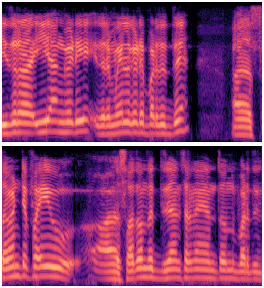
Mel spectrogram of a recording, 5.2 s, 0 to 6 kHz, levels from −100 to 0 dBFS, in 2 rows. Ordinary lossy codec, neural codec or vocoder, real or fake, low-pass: none; none; real; 5.4 kHz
